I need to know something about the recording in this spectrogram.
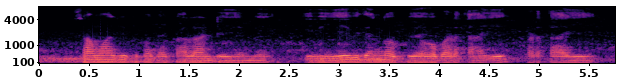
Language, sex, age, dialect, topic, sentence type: Telugu, male, 41-45, Southern, banking, question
